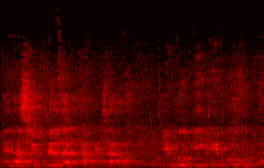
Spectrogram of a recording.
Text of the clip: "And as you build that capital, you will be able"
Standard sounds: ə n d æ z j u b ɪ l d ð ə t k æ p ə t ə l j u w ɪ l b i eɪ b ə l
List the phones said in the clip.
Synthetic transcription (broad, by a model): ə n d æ s j u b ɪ l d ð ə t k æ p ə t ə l j u w ɪ l b i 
